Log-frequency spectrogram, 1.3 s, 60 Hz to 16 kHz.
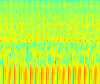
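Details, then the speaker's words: SYM Allo 125 moped bought with electrical faults, started after charging the battery to about 12.5 V, fairings off: even thumping of about thirteen pulses a second, a small single-cylinder engine settling into a clean normal idle. "okay so we've got about twelve point five volts now and that seems to be enough to start the engine so starts right up no problem"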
